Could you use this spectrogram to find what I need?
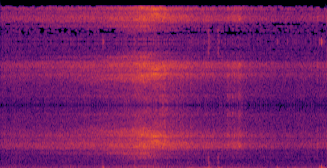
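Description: A motor scooter passes by close.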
